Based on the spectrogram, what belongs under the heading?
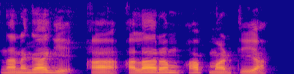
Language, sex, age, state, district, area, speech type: Kannada, male, 45-60, Karnataka, Bangalore Rural, rural, read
